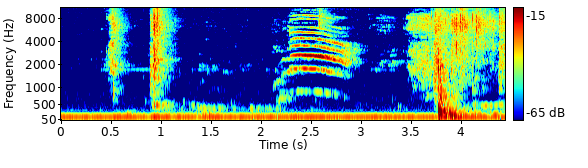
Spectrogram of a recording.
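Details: Persian cat at a cattery in Pakistan among playing cats and kittens: one short mewing cry with stacked harmonics, first rising and then falling, over a steady low electrical hum, with a few soft thumps and rustles around it.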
